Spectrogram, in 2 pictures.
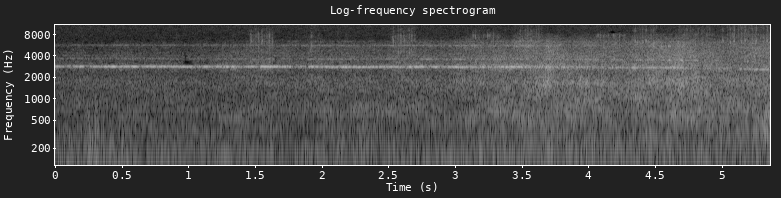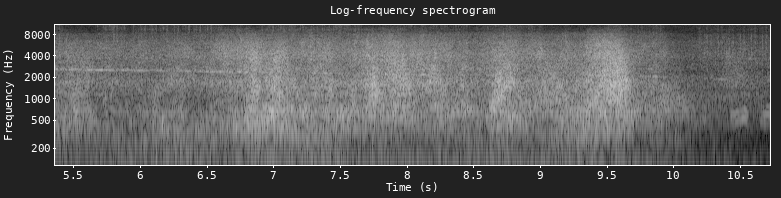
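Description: F-4EJ Kai Phantom II's twin J79 turbojets running on landing approach. A steady high whine slowly falls in pitch, then the jet noise builds and is loudest in surges over the last three seconds as the fighter passes close and flares for touchdown.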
